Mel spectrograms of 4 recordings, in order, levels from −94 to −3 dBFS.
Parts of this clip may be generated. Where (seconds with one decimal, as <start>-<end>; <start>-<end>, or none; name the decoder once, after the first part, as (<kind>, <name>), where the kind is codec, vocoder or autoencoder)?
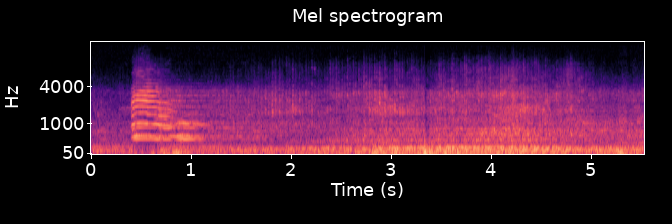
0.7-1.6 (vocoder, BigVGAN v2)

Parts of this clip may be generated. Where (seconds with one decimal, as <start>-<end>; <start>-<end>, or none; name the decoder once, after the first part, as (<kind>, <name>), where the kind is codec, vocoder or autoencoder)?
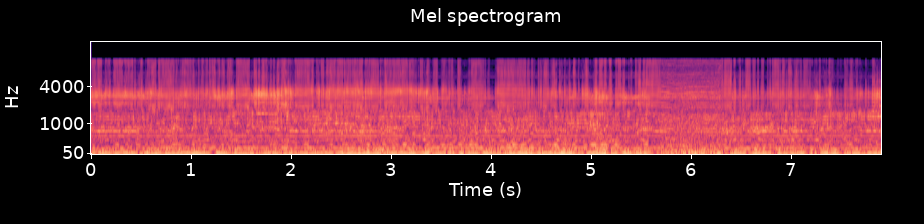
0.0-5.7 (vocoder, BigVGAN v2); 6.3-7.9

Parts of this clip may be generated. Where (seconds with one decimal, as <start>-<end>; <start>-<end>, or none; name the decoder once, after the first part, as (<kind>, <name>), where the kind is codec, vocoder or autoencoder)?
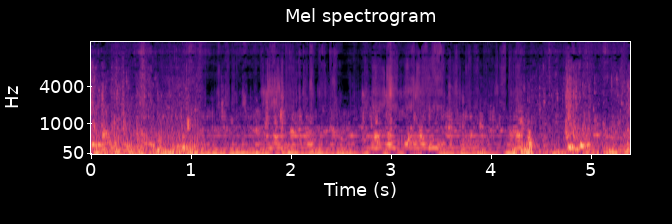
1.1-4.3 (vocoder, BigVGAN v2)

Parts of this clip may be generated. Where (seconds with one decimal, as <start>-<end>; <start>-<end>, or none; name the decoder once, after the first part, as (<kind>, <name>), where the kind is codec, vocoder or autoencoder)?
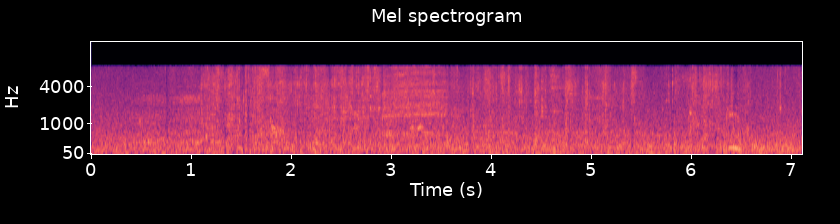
1.2-2.0 (vocoder, BigVGAN v2); 3.1-6.4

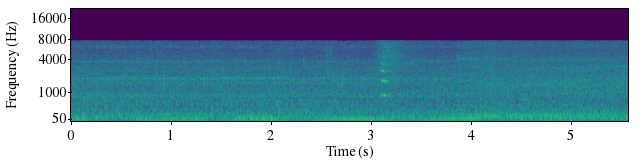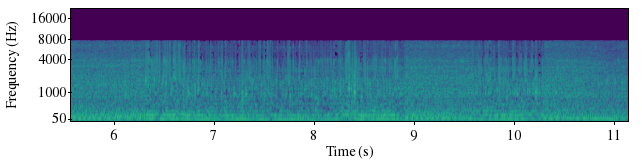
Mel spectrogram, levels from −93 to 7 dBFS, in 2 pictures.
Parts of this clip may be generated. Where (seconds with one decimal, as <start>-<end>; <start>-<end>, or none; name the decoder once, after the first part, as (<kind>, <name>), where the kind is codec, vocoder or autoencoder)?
6.3-8.9 (vocoder, BigVGAN v2); 9.6-10.3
